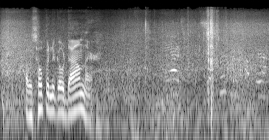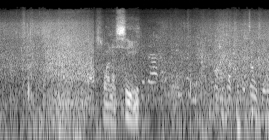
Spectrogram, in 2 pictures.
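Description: Small waves lap softly against the rocks.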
